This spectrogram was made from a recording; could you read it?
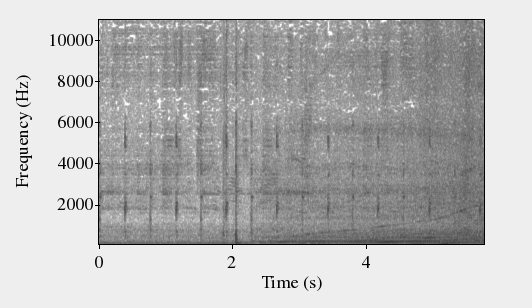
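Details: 2011 Ford F-550 diesel idling: rising whistle with quick light ticking about three per second; turbo has a chunk out of one of the fins and seems about to blow up. Damaged turbocharger compressor wheel.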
